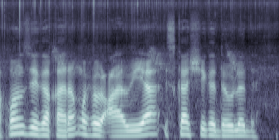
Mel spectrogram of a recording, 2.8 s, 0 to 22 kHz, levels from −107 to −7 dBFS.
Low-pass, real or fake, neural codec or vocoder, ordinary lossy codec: none; real; none; none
